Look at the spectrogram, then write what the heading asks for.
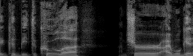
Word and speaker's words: Dacula: I think it's Dacula. Like uh Dracula without the R?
